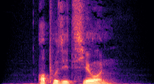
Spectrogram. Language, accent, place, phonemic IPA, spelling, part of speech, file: German, Germany, Berlin, /ˌɔpoziˈtsjoːn/, Opposition, noun, De-Opposition.ogg
- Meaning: 1. the opposition, political opposition; opposition party 2. a group opposed (to something or someone) 3. opposition (the position of a planet in relation to the sun in positional astronomy)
